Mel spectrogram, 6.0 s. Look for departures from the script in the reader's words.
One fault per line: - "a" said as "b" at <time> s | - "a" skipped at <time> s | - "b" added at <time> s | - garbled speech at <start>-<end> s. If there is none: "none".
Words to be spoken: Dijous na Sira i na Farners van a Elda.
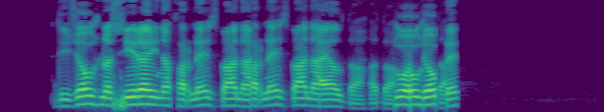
- "Farners van" added at 2.6 s
- garbled speech at 3.7-4.6 s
